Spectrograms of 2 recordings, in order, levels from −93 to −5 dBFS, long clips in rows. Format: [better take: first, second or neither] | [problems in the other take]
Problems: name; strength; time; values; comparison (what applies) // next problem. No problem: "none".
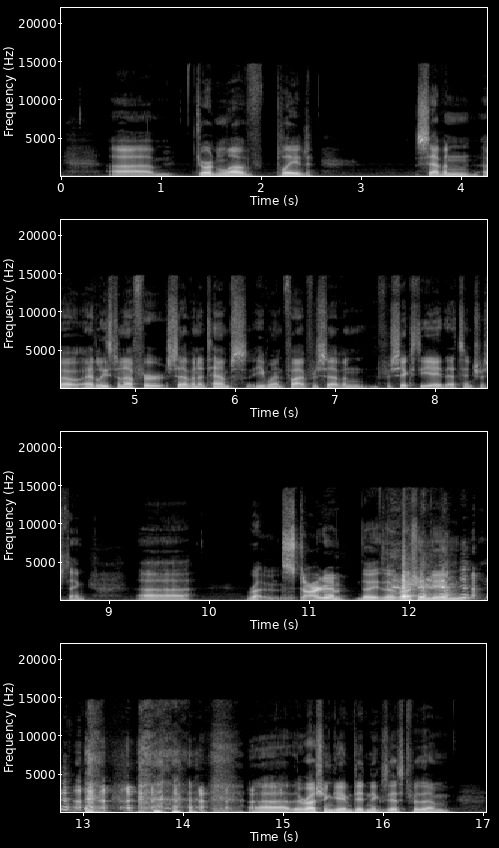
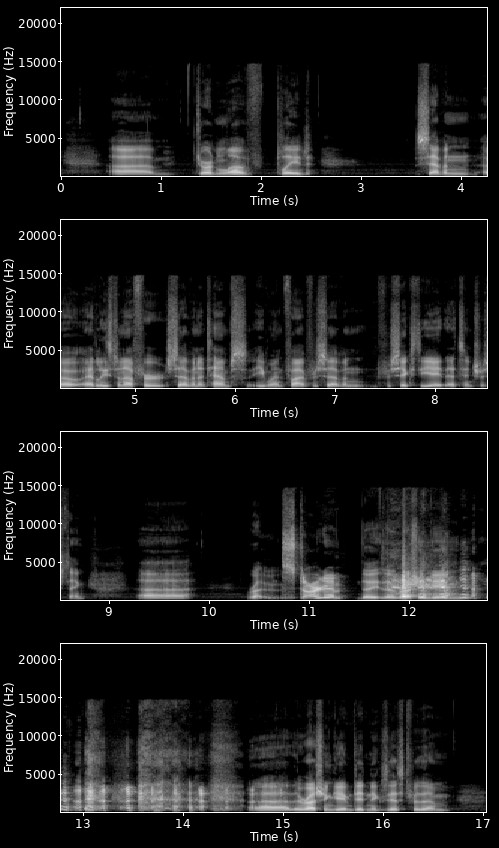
first | thin; very; fading below 300 Hz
